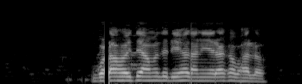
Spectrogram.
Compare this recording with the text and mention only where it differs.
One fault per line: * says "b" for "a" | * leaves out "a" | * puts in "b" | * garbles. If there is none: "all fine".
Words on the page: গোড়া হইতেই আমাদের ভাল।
* puts in "ইহা জানিয়া রাখা"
